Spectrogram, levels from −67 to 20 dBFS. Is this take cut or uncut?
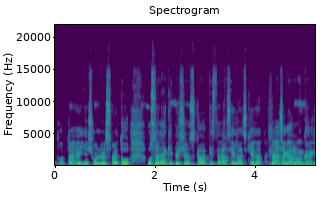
cut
